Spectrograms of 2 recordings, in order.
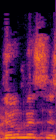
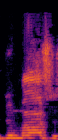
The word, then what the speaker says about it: Dumas: Dumas is fine. It's actually Dumas. It's a French Dumas.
